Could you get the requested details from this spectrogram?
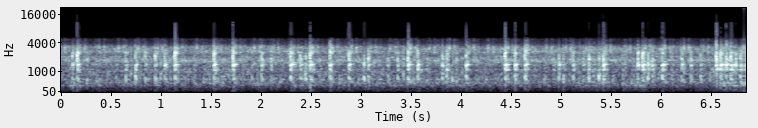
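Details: Mitsubishi 4G15 carburetor engine at idle with sharp, uneven knocks, roughly once a second, low at the front from the loose crankshaft pulley. The pulley was not replaced; the knock was fixed by tightening it.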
